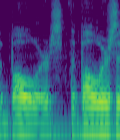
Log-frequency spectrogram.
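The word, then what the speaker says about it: Boulware: So the Bowlers it is, but spelled like Bullware. It looks like Bullware.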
